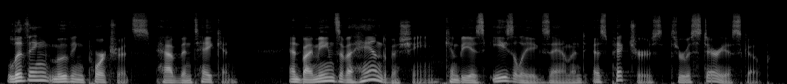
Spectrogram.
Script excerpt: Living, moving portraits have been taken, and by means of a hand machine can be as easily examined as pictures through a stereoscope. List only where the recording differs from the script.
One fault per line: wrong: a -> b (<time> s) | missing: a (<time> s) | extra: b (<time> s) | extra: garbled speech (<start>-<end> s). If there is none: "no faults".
no faults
